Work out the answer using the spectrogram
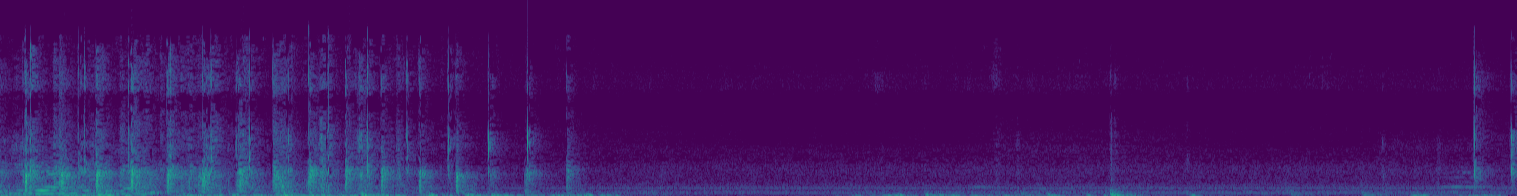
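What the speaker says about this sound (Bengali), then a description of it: "একটু জোরে হাততালি দিন" Audience hands clap in a dense burst for a young girl called up on stage at a film event, fading after a few seconds into quiet room hum with a few scattered claps.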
